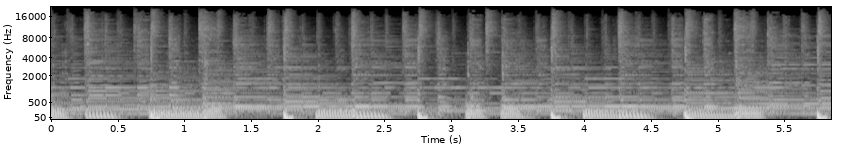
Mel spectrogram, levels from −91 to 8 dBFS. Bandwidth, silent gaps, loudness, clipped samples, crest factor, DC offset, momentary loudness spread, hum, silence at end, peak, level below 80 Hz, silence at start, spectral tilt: over 20 kHz; none; -19 LUFS; under 0.1%; 16 dB; under 0.1%; 3 LU; none; 0 s; -2 dBFS; -22 dBFS; 0 s; -5.5 dB/octave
